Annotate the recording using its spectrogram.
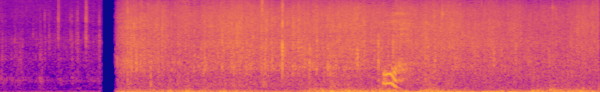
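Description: Heavy rain with wind gusting on the microphone: a loud, steady rush with deep, uneven rumbling underneath. It starts abruptly about a second in, after a near-quiet moment inside the car.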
